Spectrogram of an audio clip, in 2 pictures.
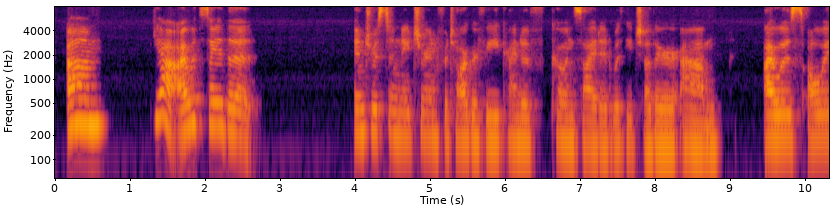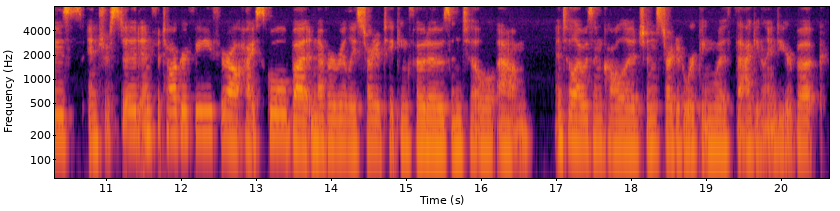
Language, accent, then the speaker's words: English; Nacogdoches, Texas, United States; moved away as an adult; also born or lived in College Station, Texas; now in Austin, United States; I'm from Nacogdoches in East Texas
